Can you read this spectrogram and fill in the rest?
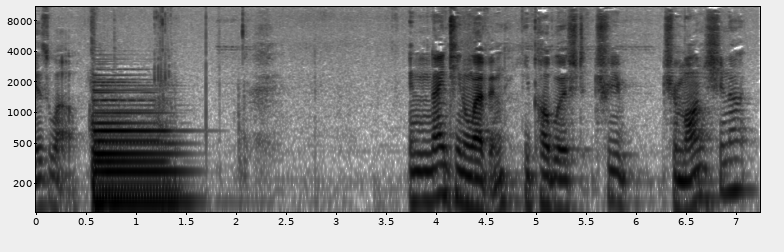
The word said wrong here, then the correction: Treemonisha: uh, sorry, this is a weird name to pronounce, Treemonisha, sorry, the opera.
